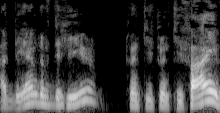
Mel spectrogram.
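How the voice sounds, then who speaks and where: This speaker talks at a moderate pace with lively intonation and a French accent. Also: man. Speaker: lighting designer and artist. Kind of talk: casual chat. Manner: halting, many fillers.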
